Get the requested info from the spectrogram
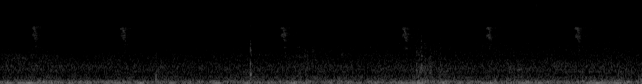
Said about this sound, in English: What's that chirping? Like the buzzard. It's the American condor.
